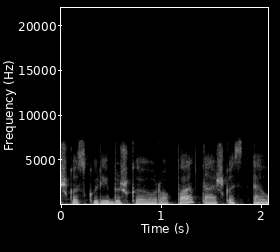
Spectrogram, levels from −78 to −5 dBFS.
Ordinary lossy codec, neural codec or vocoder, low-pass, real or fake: Opus, 16 kbps; vocoder, 44.1 kHz, 128 mel bands every 512 samples, BigVGAN v2; 7.2 kHz; fake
